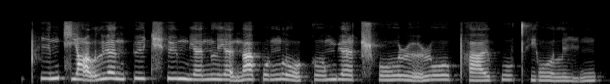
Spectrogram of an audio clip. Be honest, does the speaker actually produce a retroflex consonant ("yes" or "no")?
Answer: yes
